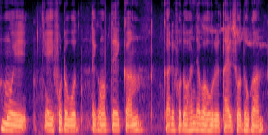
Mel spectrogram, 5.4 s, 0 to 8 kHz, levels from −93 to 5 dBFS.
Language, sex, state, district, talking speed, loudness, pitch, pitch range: Chakma, male, Tripura, Unakoti, 125 wpm, -17 LUFS, 125 Hz, 120-130 Hz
